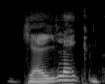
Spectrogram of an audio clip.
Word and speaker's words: Gaelic: Gaelic? – Gaelic. They spell it G-A-E-L-I-C, but you could spell it G-A-Y-L-I-C-K. Yeah. Gaelic.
